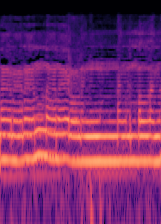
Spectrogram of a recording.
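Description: A man's voice imitating a saz with his mouth: a steady low drone held under quick syllables that step the melody up and down.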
